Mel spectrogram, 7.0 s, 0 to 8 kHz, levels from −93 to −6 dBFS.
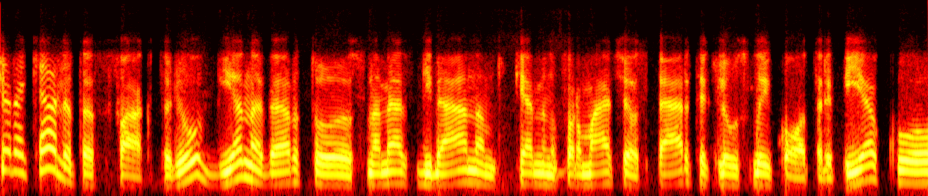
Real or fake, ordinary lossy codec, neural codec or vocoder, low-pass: real; Opus, 24 kbps; none; 7.2 kHz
